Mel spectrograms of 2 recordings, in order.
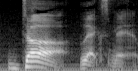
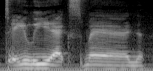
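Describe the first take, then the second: First: The first syllable is a weak duh. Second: The first syllable sounds like day. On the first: The speaker calls it right. "it's pronounced duh Lex Man" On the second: The speaker calls it wrong. "which is what um Darius said"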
